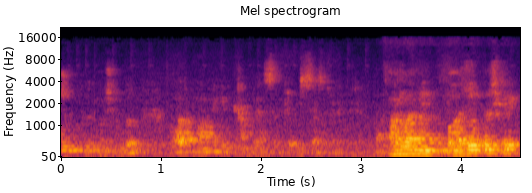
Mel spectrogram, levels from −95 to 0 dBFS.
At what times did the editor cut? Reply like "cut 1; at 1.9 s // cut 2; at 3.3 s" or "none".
cut 1; at 3.2 s

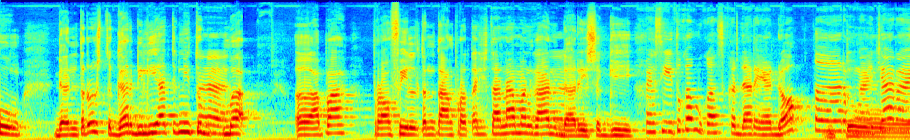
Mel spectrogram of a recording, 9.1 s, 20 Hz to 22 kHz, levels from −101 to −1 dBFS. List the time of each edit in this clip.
cut 1; at 6.4 s

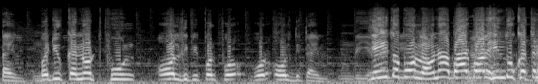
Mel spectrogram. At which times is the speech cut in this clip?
cut 1; at 3.5 s

